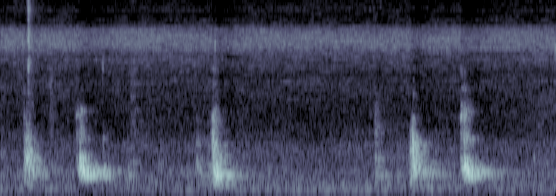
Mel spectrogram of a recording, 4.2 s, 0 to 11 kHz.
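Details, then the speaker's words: 1991-1995 Acura Legend coupe door check after removal and greasing of pin, before trim panel refitted: few soft thumps and brief creaks, no sharp pop; door operation now quiet and smooth. "quieter you know I'll say once all our components are back in trim finals back on you're barely going to hear anything at all"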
